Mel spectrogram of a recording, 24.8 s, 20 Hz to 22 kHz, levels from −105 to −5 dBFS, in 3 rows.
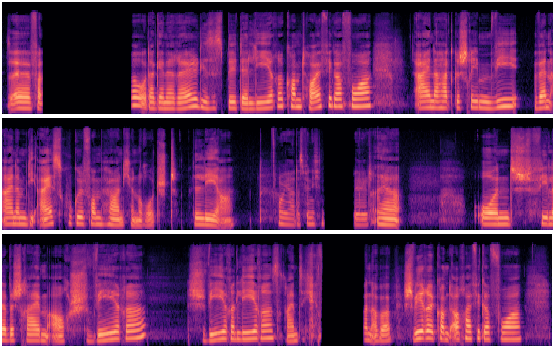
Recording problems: thin; somewhat; fading below 350 Hz
audio cutting out; at 0.5 s for 1.5 s, at 13 s and at 21 s for 0.5 s

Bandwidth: 15.5 kHz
